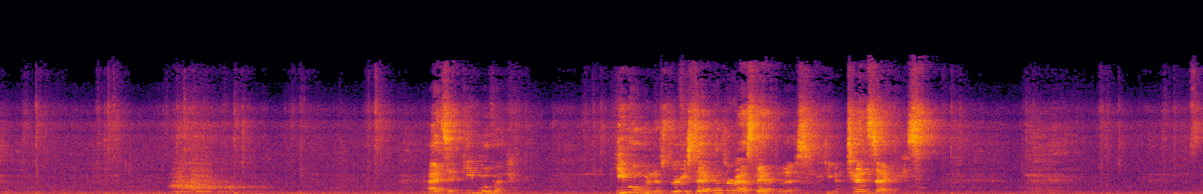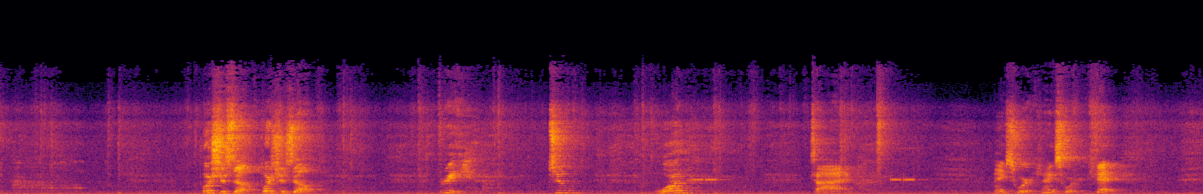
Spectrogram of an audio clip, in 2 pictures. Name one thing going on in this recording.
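Bare feet thump and shuffle on a padded mat.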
